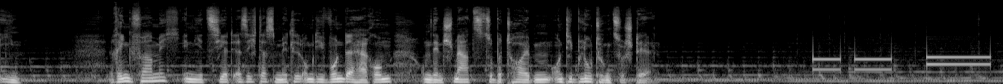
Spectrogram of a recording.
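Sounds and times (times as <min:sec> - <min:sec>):
speech: 0:01.1 - 0:06.8
telephone keypad tones dialing the police emergency number: 0:08.1 - 0:10.0.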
